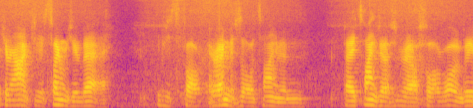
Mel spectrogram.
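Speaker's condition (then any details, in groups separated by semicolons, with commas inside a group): Muscular dystrophy; wheelchair user, tracheostomy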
